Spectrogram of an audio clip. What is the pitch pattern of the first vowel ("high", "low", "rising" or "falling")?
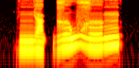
low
